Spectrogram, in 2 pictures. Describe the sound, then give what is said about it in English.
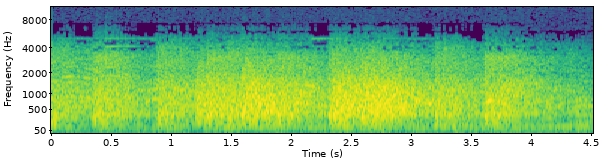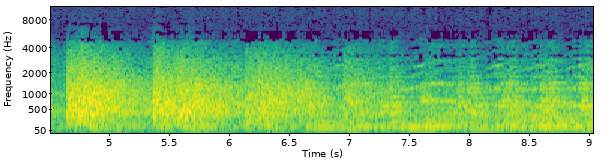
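Battle gunfire as defenders open fire on charging Native American raiders: a dense, loud barrage of overlapping shots and booming bursts that crack and rumble continuously, with sharp new volleys breaking in every second or so. “We gotta fight. Here come the redskins. They're charging. Open fire!”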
